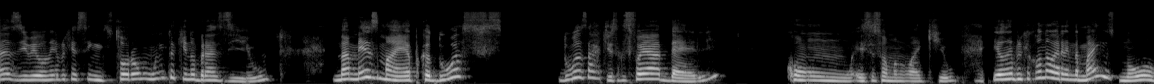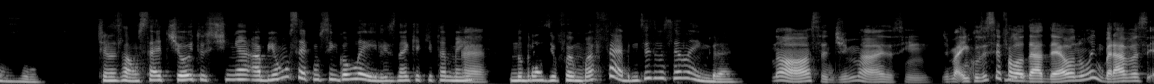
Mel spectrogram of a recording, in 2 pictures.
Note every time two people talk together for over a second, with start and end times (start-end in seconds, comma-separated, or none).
none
